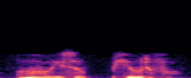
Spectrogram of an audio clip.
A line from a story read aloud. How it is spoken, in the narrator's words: Sansa's fervent whisper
